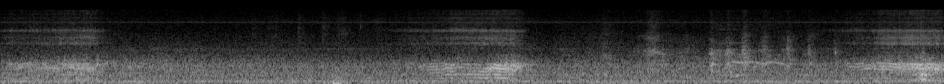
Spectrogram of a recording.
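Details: A man snoring during sleep in Acapulco: slow, rough, uneven snoring at about 14 breaths a minute over steady room or traffic noise.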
